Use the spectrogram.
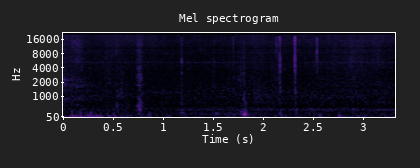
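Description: Steady insect buzzing of many honeybees in a hive, low and close, with faint scattered knocks and rustles throughout.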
